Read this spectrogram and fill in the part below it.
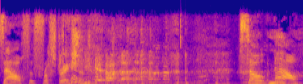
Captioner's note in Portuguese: Alguns risos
